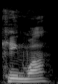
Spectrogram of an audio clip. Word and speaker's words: quinoa: you know what stop I know in English is pronounced quinoa I said it you know why cuz that's a Spanish way I'm sorry for my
